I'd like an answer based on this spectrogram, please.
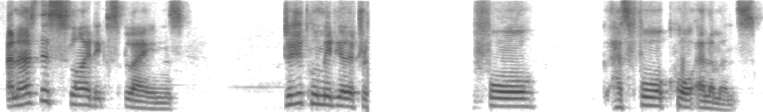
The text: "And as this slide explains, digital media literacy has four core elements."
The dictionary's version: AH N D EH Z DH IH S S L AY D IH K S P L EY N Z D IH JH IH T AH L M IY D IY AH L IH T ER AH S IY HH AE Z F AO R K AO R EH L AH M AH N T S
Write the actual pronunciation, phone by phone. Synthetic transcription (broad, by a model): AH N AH Z DH IH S S L AY D IH K S P L EY N Z D IH JH IH T AH L M IY D IY AH L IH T ER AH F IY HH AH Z F AO K AO EH L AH M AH N T S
